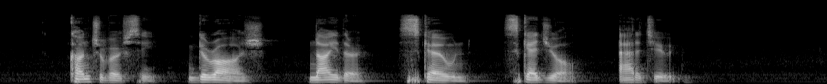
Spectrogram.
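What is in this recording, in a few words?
riga latvia male, accent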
